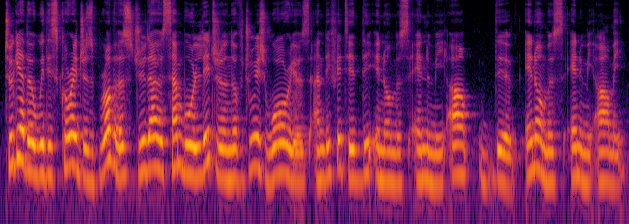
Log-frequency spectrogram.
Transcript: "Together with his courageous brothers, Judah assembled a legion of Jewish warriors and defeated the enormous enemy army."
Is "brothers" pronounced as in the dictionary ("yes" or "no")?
yes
